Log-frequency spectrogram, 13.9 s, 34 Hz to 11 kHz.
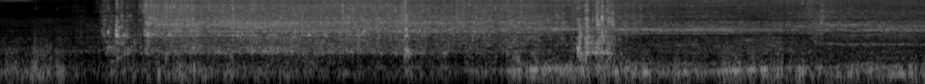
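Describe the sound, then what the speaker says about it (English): A 2003 comfort-height Eljer Patriot toilet flushes a grocery bag, with a sharp start, then a strong, steady rush and swirl of water that continues loudly before easing into refill flow. "Let's see if it passes."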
